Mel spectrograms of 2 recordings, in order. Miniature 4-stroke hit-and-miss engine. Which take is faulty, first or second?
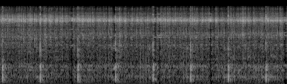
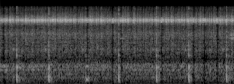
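first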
